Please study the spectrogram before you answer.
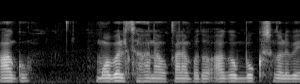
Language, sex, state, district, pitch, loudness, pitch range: Kannada, male, Karnataka, Koppal, 145 Hz, -20 LUFS, 140-150 Hz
